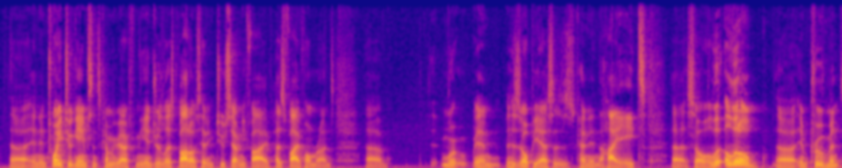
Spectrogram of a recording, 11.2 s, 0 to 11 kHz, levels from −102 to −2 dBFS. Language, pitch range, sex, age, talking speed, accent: English, 95-110 Hz, male, 40-59, 215 wpm, American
